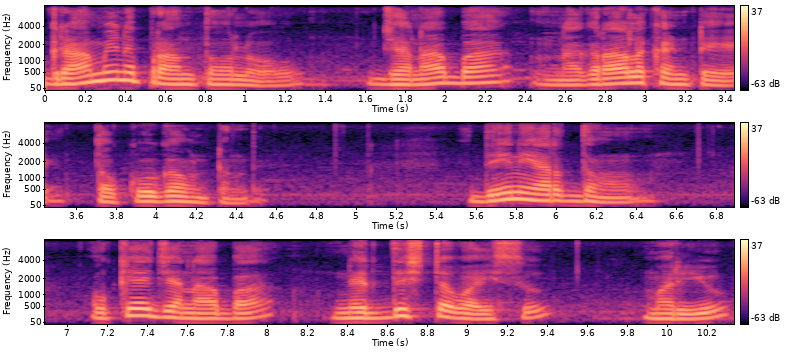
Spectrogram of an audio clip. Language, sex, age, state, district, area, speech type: Telugu, male, 45-60, Andhra Pradesh, East Godavari, rural, spontaneous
